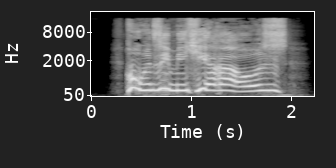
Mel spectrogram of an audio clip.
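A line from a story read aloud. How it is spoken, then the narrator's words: Wailing, gasping for air. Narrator (German): jammerte er und schnappte nach der ziemlich dünnen Luft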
